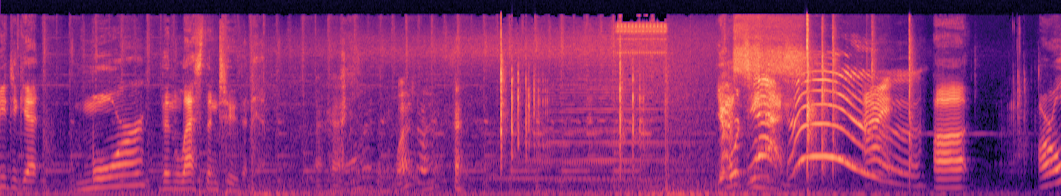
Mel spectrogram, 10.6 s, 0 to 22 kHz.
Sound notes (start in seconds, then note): 5.0 dice clattering; 7.2 cheers; 7.6 group applauds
